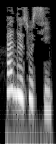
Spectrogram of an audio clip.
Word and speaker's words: pas de soucis: Pas de soucis.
